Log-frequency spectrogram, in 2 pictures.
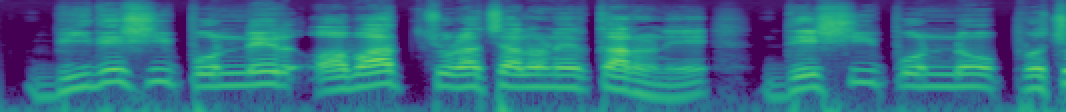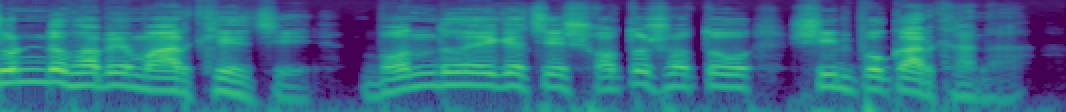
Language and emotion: Bengali, neutral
